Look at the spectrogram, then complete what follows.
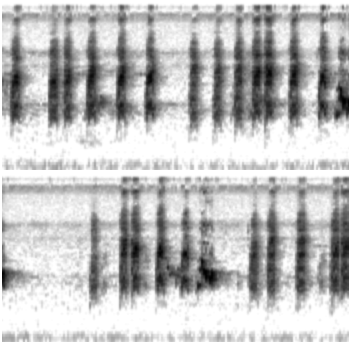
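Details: Energetic sooty-headed bulbul used for luring, provoking rival birds. Long runs of harsh, evenly spaced chirps each close with a rich liquid warble, and a short pause splits the two runs.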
